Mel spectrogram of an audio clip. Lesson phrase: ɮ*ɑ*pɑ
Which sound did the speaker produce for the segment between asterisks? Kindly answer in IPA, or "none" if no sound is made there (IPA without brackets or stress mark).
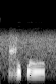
ɔ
